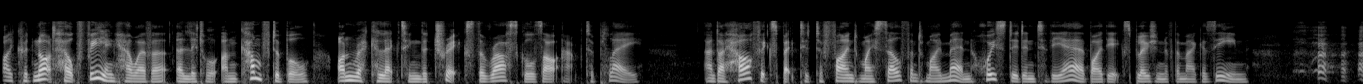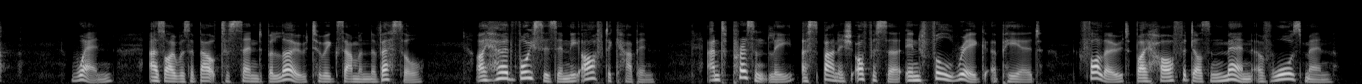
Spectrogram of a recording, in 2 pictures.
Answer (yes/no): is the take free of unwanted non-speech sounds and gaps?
no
